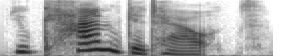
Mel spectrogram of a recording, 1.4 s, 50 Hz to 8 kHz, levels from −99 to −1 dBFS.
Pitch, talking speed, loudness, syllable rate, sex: 265 Hz, 165 wpm, -19 LUFS, 3.8 syllables/s, female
